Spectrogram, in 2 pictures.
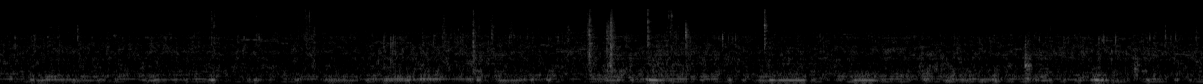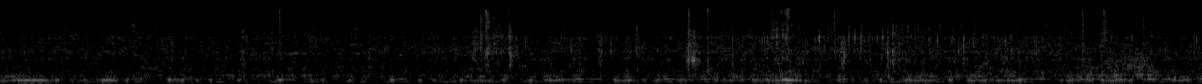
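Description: A pot of soup boils and bubbles steadily.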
